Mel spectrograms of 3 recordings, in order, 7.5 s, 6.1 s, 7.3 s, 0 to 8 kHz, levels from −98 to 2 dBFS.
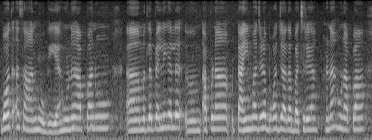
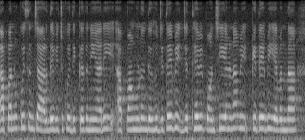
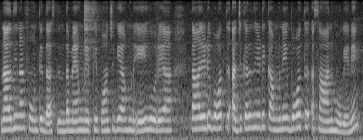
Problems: background sounds at intervals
